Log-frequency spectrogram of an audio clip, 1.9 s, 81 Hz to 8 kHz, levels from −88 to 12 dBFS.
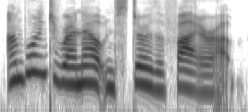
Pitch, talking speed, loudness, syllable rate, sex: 265 Hz, 320 wpm, -16 LUFS, 5.9 syllables/s, female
